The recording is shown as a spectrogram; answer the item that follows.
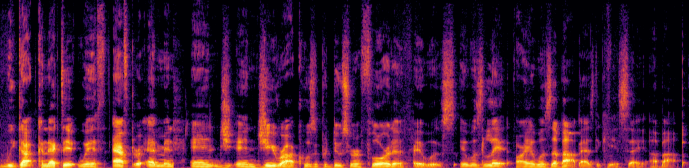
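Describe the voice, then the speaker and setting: A man casually and playfully talking through the songs of his own album, lively and animated. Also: sits low, normal speed, creaky, few pauses. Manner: playful, animated, puts on voices. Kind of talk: casual talk to camera.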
